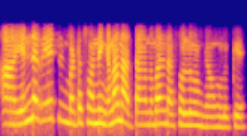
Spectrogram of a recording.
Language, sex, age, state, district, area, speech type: Tamil, female, 18-30, Tamil Nadu, Ranipet, rural, conversation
